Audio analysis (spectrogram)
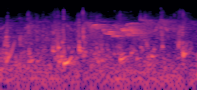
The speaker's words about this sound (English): The waves sound slightly different here, but just as unique.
